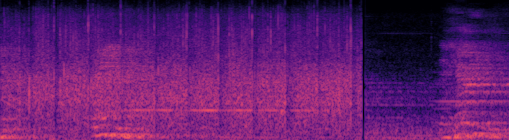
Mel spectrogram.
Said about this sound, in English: Let's get everybody in here a round of applause.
